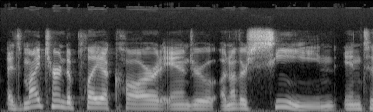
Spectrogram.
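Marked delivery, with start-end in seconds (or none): none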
